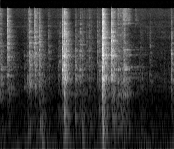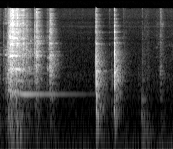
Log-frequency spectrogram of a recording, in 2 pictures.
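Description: Dishes clinking and knocking as plates are handled in a kitchen cupboard, with one loud clatter about four seconds in whose ring carries on for a second or so, then two more sharp knocks.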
